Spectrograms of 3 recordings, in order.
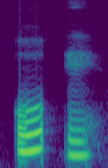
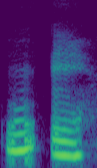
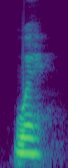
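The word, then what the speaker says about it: ㅚ: O, E. Ustedes van a decir es OE como se pronuncia, pero no. Igualmente tiene este cambio en la pronunciación que sería como UE. UE.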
